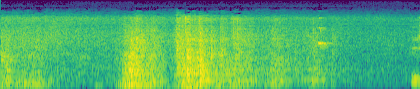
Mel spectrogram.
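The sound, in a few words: opening a dirty drawer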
